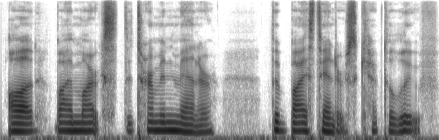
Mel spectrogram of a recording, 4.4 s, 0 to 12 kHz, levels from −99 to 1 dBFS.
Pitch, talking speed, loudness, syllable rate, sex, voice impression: 145 Hz, 125 wpm, -19 LUFS, 4.4 syllables/s, female, feminine, adult-like, slightly cool, intellectual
